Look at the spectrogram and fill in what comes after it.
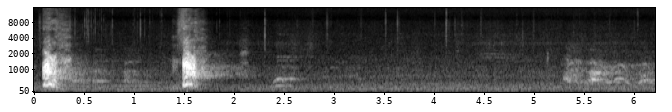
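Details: Scruffy the dog, upset by ants in a lawn, gives two loud sharp barks about a second and a half apart, then a short quiet sound and a low whine-like murmur at the end.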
